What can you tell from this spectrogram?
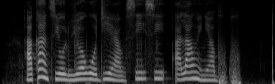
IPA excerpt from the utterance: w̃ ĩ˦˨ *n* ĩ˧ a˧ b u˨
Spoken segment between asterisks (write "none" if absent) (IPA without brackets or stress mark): n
